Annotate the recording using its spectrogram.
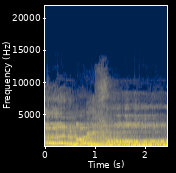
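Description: Men's voices singing a Romanian Christmas carol (colindă) in long held notes, the melody stepping up to a higher note about a second in.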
